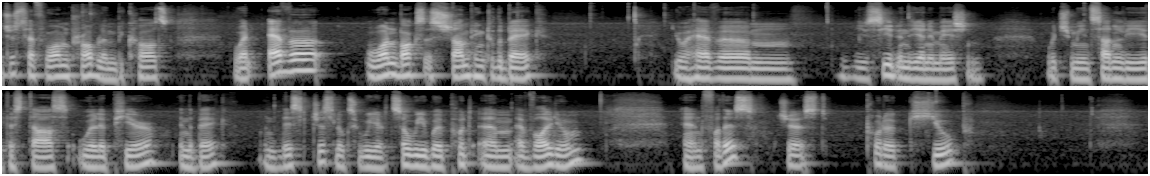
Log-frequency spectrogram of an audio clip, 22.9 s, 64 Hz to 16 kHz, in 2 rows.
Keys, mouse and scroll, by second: 0.8-1.2 drag, 2.0 ctrl+s, 2.5-4.3 scroll down 10, 4.3-6.2 shift+middle drag, 6.2-6.7 scroll up 3, 6.7-10.9 shift+middle drag, 15.2 KP_7, 21.3 shift+a.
